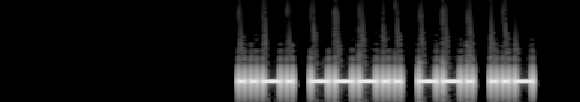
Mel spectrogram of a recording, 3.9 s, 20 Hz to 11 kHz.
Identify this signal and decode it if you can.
Morse code, heard as a keyed tone, about 30 wpm, 700 Hz. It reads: F8GU
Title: DXCC-100 Call Signs - 4 Characters - 30wpm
